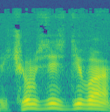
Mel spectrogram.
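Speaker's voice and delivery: plain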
